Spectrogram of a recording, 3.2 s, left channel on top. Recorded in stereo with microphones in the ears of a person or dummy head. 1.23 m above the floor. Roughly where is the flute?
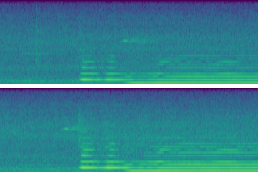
Centre.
